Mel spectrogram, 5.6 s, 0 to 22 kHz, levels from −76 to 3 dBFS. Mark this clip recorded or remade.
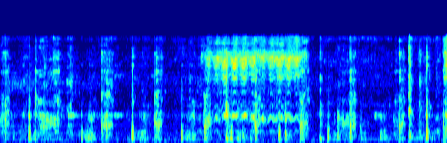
remade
